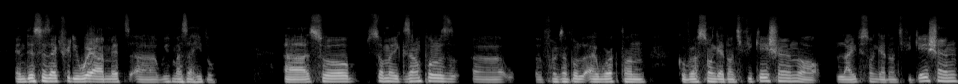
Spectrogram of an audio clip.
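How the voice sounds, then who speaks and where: At a fairly quick pace, the speaker uses a French accent, a dark, mellow tone and fairly even intonation, in a dry, close sound with no echo against a quiet background. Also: man, medium pitch for a man. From France. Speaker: audio research engineer. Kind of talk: technical lecture. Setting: talk with live interpreter. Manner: halting, many fillers.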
